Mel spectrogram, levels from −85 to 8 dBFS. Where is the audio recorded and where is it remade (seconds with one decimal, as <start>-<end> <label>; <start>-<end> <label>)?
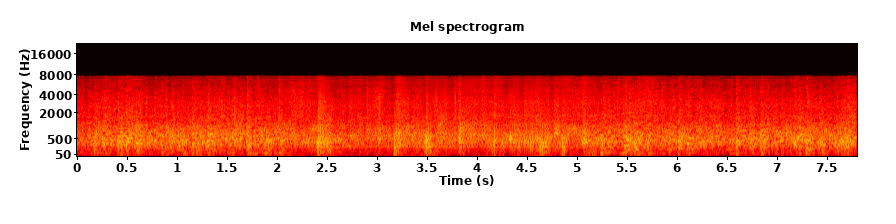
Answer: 0.0-2.1 recorded; 2.1-5.2 remade; 5.2-7.8 recorded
